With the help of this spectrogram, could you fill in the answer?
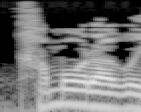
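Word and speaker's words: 鴨: 이 압이라고 쓰고 가모라고 읽는데, 그래서 이제 이 가모씨족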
